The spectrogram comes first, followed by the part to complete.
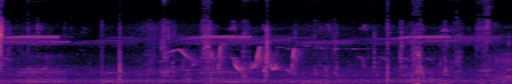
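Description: Quiet bush ambience: a sharp click at the very start and a few scattered clicks from trekking poles and boots on rocky ground, with a short run of bird chirps in the middle and a faint steady insect tone.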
